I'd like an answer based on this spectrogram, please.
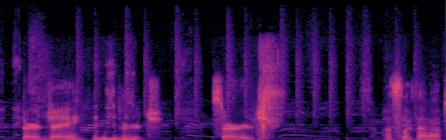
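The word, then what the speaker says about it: Serj: I thought it was Sir J. Surge? Surge. Surge. Let's look that up. Surge tankian. Please. Jay is silent.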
